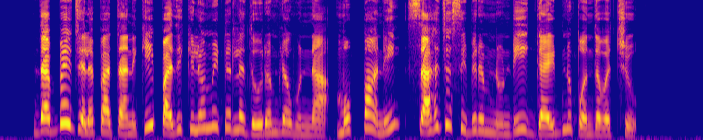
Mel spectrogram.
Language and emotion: Telugu, neutral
